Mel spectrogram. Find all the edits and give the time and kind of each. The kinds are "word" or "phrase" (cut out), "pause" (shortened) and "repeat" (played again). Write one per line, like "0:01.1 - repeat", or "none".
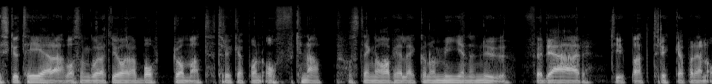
0:05.2 - pause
